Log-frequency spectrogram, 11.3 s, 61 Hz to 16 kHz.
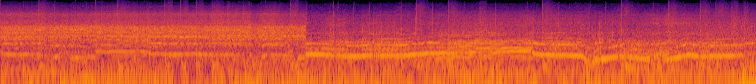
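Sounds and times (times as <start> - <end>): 
loud car engine revving through a throaty Borla performance exhaust: 0.0 - 11.3.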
